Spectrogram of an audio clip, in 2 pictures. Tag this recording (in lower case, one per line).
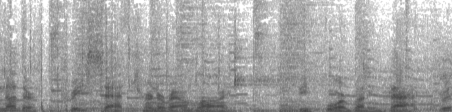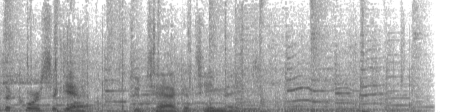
run
speech
music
